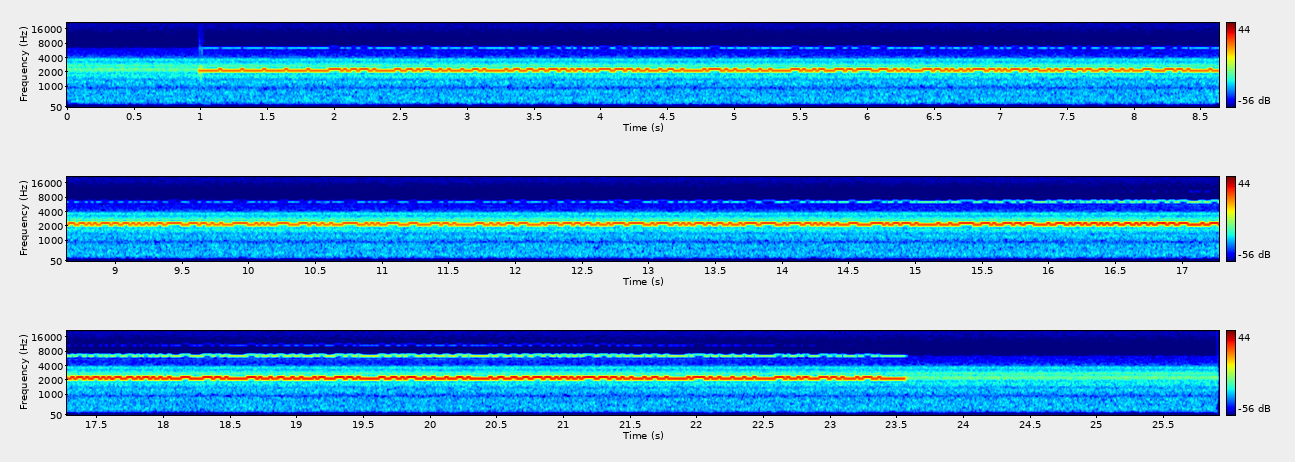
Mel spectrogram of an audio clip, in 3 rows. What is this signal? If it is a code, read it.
RTTY (45.45 baud, 170 Hz shift), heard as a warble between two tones, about 2200 Hz centre, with fading. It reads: IZ7WI DE 2E1HB TNX FER CALL. UR RST 569 569. NAME PETER PETER. QTH MADRID MADRID. HW? IZ7WI DE 2E1HB KN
